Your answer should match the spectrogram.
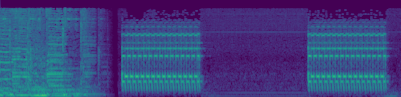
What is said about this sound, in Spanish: Nos está entrando una llamada.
